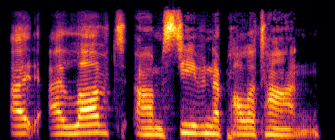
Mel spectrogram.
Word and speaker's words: Napolitan: I loved um Stephen Napolitan. I said it right. Right. Not Neopolitan ice cream and the work life balance.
